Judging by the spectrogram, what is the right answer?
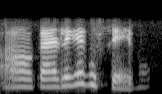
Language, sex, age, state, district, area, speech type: Assamese, female, 30-45, Assam, Jorhat, urban, conversation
